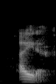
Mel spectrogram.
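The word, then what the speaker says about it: IHRA: ¿En español se dice AIRA o IRA? Bueno, AIRA. Que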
